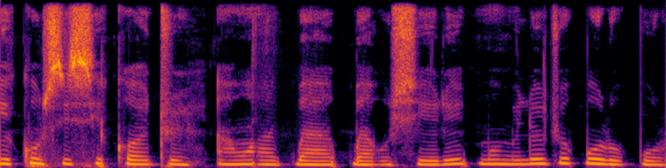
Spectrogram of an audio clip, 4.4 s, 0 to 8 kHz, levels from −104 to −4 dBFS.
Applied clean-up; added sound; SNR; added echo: neural mask model DeepFilterNet 3.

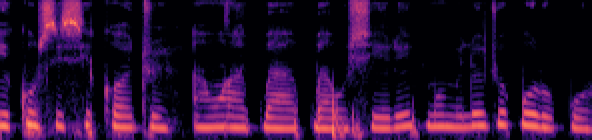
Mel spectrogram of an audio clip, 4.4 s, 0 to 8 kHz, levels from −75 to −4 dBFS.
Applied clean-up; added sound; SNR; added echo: neural mask model Resemble Enhance denoiser.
